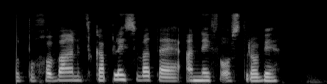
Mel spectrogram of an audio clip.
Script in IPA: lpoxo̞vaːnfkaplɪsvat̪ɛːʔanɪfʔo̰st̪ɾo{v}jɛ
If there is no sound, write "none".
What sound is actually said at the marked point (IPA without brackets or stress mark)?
v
